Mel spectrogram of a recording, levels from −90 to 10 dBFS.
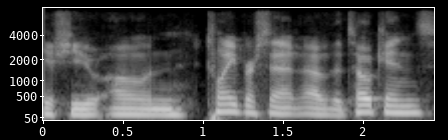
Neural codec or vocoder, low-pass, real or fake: codec, 16 kHz, 2 kbps, FunCodec, trained on Chinese and English, 25 frames a second; 7.2 kHz; fake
